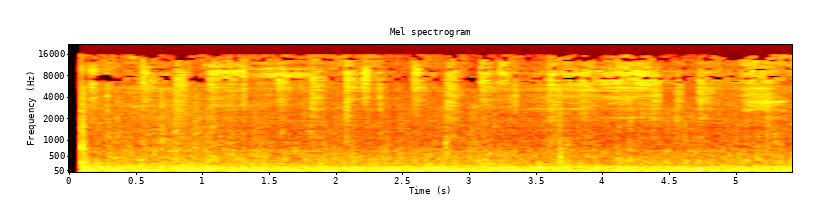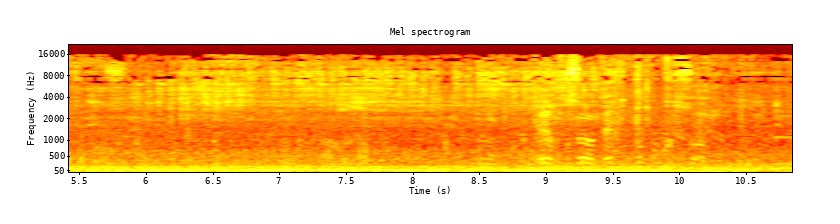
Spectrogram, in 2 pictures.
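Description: Steady low rumble of a car driving, heard inside the cabin: road and engine noise.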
